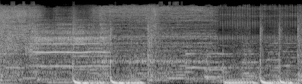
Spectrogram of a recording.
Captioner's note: air blowing noise; metal cutting noise; dental suction noises; buzzing noise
